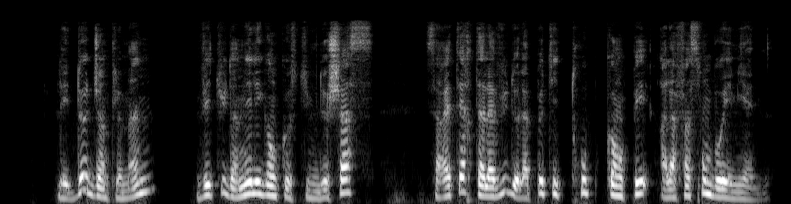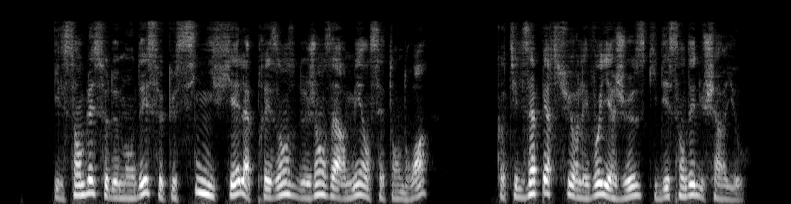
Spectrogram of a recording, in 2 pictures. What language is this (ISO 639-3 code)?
fra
